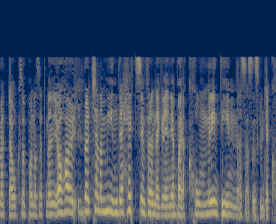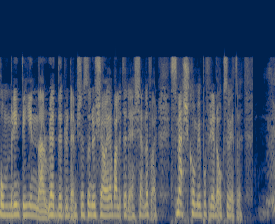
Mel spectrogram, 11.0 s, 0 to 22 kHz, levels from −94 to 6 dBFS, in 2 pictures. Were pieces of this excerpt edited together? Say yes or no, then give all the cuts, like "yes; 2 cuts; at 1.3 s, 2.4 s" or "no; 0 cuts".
no; 0 cuts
